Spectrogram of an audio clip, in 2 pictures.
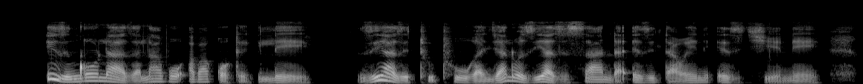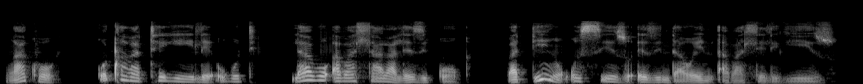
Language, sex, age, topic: North Ndebele, male, 36-49, health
